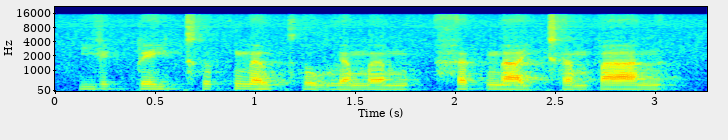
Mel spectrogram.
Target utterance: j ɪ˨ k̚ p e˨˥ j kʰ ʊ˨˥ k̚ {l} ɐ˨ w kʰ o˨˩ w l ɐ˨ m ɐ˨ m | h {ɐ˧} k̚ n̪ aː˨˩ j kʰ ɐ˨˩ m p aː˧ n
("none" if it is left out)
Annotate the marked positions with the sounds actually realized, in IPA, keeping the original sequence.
n̪, ɐ˧

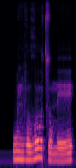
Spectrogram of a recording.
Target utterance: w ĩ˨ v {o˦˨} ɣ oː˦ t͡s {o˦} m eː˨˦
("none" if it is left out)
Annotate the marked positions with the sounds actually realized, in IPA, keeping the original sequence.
o˨, o˨

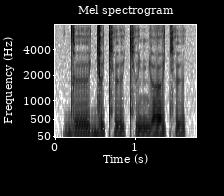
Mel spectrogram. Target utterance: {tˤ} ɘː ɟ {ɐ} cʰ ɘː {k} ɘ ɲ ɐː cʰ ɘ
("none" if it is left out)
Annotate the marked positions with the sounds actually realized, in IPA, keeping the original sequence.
d, ɐ, cʰ

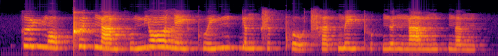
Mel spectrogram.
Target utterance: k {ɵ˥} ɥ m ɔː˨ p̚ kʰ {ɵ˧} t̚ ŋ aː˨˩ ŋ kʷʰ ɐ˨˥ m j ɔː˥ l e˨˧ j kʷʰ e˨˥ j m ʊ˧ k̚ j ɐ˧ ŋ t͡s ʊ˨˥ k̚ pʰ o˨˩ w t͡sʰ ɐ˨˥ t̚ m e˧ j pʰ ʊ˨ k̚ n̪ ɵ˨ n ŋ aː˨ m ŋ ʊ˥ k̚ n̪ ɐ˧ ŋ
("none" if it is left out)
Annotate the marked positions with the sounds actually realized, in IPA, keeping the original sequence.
ɵ˥, ɵ˥

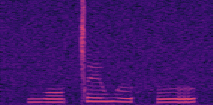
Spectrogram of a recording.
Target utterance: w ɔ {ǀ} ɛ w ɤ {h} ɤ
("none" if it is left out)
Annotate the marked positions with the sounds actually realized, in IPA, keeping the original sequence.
ǀ, h

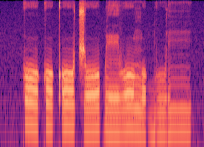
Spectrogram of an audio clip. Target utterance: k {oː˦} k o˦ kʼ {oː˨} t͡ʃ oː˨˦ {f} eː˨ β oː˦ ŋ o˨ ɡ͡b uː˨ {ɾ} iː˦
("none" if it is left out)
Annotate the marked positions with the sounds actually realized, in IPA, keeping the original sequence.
oː˦˨, oː˦, ɓ, ɾ

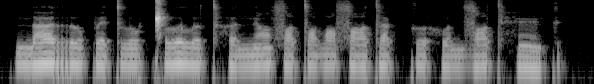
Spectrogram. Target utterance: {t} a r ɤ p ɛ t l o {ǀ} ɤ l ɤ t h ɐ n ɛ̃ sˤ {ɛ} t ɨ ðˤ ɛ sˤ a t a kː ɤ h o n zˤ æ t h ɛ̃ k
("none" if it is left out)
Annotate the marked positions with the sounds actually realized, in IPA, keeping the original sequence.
n, ǁ, ɛ

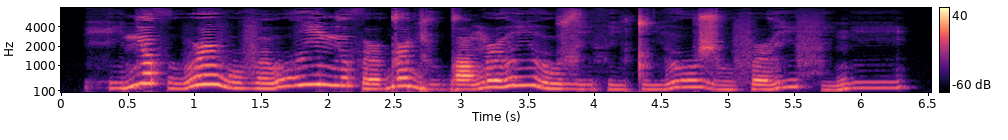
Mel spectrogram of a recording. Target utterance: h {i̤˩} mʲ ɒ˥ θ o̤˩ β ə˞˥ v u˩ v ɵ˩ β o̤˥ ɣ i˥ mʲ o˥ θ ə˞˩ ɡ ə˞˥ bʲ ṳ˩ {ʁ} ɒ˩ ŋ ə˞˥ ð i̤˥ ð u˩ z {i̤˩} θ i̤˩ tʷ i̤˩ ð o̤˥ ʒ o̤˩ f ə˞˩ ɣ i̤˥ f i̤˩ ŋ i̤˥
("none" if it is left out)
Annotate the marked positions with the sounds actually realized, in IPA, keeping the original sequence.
i̤˩, ɡ, i̤˩

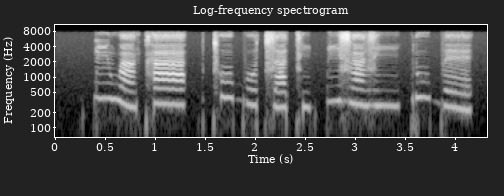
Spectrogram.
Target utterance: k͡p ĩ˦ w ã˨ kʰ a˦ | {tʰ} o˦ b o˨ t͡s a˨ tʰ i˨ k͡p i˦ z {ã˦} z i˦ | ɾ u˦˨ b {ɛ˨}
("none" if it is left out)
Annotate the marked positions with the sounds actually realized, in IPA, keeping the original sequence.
tʰ, ã˦, ɛ˨

